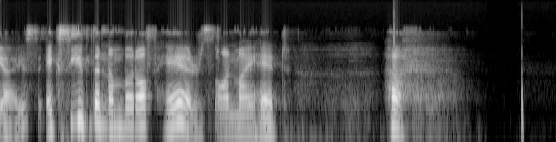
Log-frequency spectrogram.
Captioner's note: sigh!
